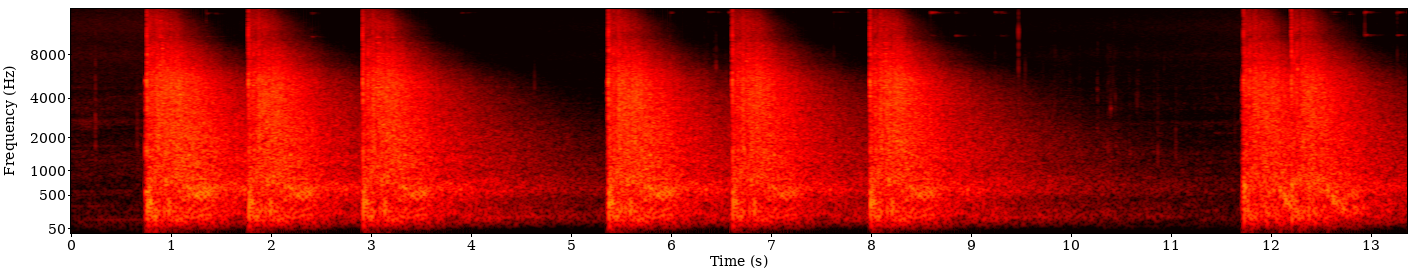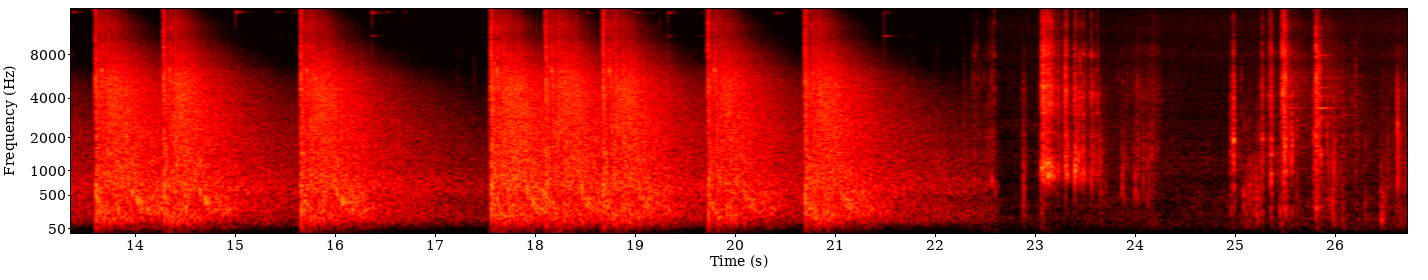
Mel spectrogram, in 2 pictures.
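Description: Semi-automatic AR-15 rifle firing about fifteen single aimed shots at an uneven pace, sometimes two or three close together, each followed by a long fading echo. The shots stop a few seconds before the end, and light handling clicks and rustles follow.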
